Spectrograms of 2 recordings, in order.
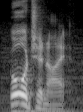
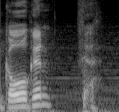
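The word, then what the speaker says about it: Gorginite: way stress's gem is pronounced gorgeonite as in gorgeous oh yeah I keep saying Gorgon she's the only one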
